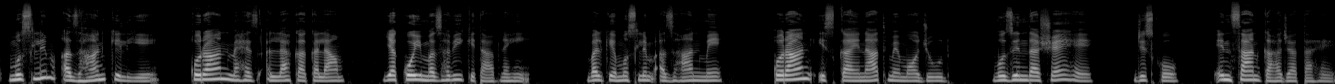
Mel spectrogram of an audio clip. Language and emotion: Urdu, neutral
